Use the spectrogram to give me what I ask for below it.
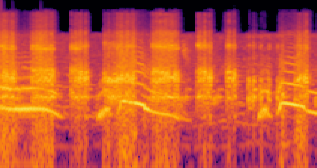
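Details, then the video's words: Lure calls of a white-breasted waterhen: loud harsh nasal notes, several sliding downward, repeated in bursts roughly every second to two seconds, with brief gaps and some rough overlapping chatter. "SUARA BURUNG RUAK RUAK PIKAT"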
